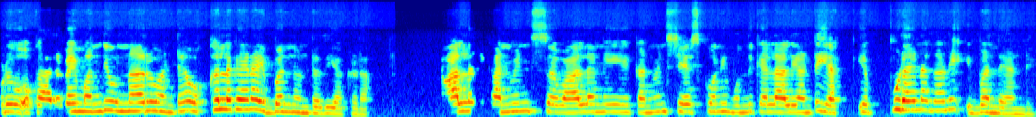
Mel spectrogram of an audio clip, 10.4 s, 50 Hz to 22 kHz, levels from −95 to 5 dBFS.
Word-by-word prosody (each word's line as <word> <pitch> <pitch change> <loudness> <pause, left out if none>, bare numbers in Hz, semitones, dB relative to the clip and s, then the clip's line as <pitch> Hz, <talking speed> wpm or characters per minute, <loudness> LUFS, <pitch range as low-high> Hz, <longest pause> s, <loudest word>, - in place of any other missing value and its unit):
ఇప్పుడు 255 0 +1
ఒక - - -7
60 235 +4 +1
మంది 260 +2 0
ఉన్నారు 280 +1 +3
అంటే 255 +2 -4 0.2
ఒక్కళ్ళకైనా 330 +3 +5
ఇబ్బందుంటది 220 -5 -3
అక్కడ. 185 -1 -15 0.9
వాళ్ళని 280 +3 +3
కన్విన్స్ 270 +3 -2 0.2
వాళ్ళని 245 +2 0 0.3
కన్విన్స్ 245 +4 -4
చేసుకొని 255 +1 -4
ముందుకెళ్ళాలి 240 0 0
అంటే 230 +5 -5 0.2
ఎక్ 220 - -16 0.2
ఎప్పుడైనా 315 +5 +3
గానీ 310 +3 -5 0.2
ఇబ్బందే 215 -3 -2
అండి. 175 - -9
255 Hz, 120 wpm, -20 LUFS, 235-280 Hz, 0.9 s, ఒక్కళ్ళకైనా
